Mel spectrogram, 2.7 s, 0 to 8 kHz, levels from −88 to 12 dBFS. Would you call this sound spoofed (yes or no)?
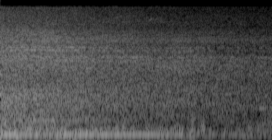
no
